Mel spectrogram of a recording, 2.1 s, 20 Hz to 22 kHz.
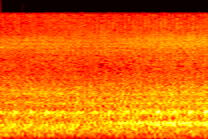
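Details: Mitsubishi 4G63/4G64/4G69, hot idle after timing belt replacement with a stiff Gates or OEM belt: steady reedy hum wavering slightly, like a dry roller but actually the belt vibrating like a string. Timing belt vibration.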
